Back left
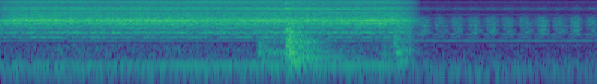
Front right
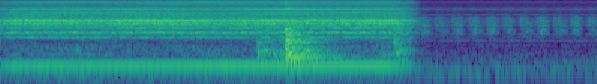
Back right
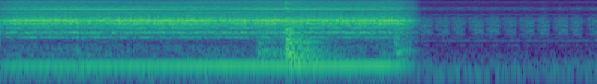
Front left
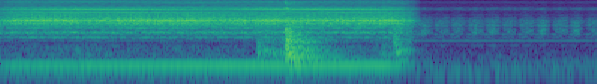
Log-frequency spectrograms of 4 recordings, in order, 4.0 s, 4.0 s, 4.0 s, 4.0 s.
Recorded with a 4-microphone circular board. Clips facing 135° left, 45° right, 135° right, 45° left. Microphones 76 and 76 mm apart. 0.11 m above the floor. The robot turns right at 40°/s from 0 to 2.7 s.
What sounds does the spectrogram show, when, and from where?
1.7 s a drawer: 10° right, 2 m; by 2.8 s 30° left, 2 m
